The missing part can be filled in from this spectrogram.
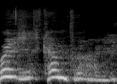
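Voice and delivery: silly, very high fish voice. Asked by the others to do the fish voice again: fish voice. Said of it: "The fish voice".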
